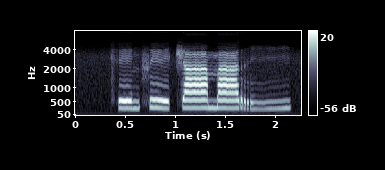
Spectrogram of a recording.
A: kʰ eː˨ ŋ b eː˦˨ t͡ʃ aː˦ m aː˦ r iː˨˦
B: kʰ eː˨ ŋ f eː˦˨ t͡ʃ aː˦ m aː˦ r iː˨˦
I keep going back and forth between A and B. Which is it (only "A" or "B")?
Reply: B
